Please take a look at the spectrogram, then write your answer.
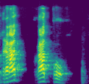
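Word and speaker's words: Radbruch: En alemán se pronuncia Radbo.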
